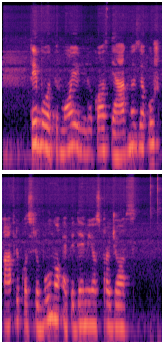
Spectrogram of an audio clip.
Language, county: Lithuanian, Vilnius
